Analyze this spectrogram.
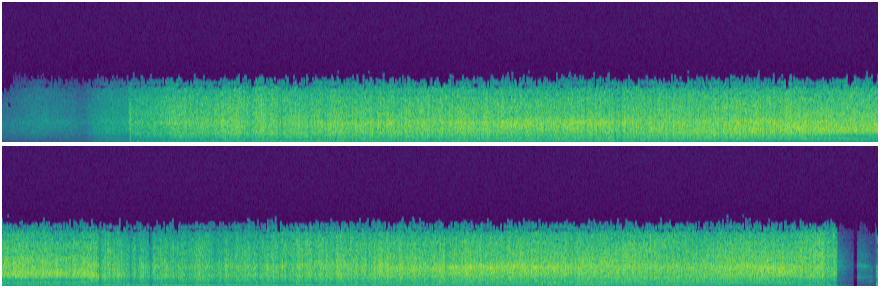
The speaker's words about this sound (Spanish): muy sutil, es en realidad es el sonido de la espumita de la ola. Eh, sí, casi con eso pierdo unos cuantos dólares en micrófonos porque estaban unos pocos centímetros del agua.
